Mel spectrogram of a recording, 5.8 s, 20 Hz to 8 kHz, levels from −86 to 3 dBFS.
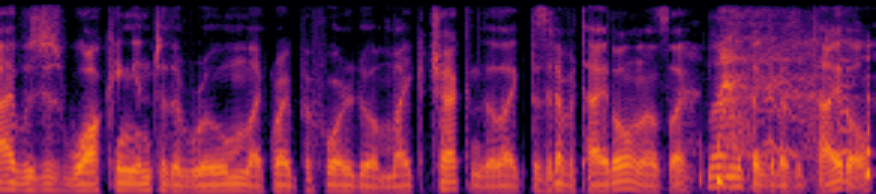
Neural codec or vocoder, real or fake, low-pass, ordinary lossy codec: none; real; 7.2 kHz; AAC, 48 kbps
